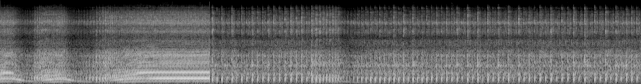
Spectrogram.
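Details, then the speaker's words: OS FS-120 Surpass 20 cc four-stroke methanol model engine, restored with new ring, running in on 15x8 propeller, at temperature, about 8730 rpm on tachometer, still slightly rich; quick revs then steady crisp purring beat, no misses; normal running. "et on l'entend bien qu'il ronronne. Encore un petit peu trop riche, mais je vais le laisser comme ça pour aller dans les tours pour le moteur."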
